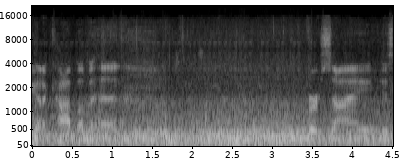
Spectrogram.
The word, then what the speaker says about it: Versailles: Versailles is how it's pronounced.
